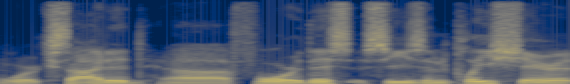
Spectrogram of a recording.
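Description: A man with a plain, everyday voice at a medium pitch speaks at a fairly quick pace with fairly even intonation, in a very clean recording with a silent background. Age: 20s. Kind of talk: casual chat.

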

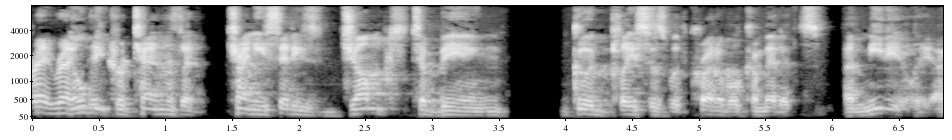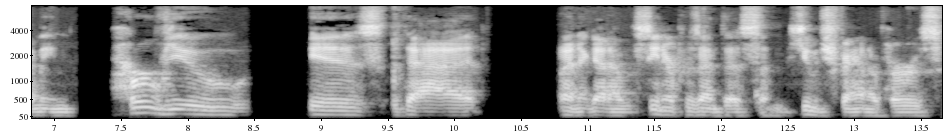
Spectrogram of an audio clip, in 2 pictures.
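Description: Dry and close with no echo, this is an unremarkable speaking voice: a man with a fairly low pitch, ordinary pitch variation and a moderate pace. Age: 60s. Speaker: development economist. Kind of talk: interview.

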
